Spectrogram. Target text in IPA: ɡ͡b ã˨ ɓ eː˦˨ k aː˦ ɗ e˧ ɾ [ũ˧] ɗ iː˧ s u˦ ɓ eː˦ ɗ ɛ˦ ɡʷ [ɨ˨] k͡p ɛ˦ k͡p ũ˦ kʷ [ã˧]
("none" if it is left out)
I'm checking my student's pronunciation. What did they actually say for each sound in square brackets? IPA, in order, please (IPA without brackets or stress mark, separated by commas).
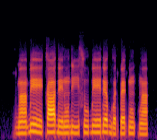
ũ˧, ɛ˨, ã˧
